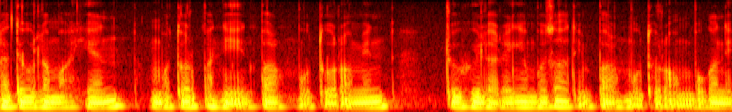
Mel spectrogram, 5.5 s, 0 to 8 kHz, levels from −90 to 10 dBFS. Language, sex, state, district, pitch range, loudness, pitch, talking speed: Mizo, male, Mizoram, Aizawl, 95-110 Hz, -16 LUFS, 95 Hz, 250 wpm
